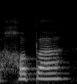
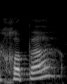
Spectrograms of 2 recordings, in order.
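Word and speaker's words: חופה: wedding ceremony, namely the hoopa, the circling, and then the welcome. Your hoopa or hoopa, hoopa in Hebrew, hoopa in a yiddishized pronunciation of that same word is the wedding canopy.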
